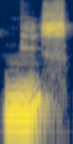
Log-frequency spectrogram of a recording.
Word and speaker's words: niece: Alors attention au mot nièce, il s'écrit pareil, sans accent, mais il se prononce niece et au pluriel nieces.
